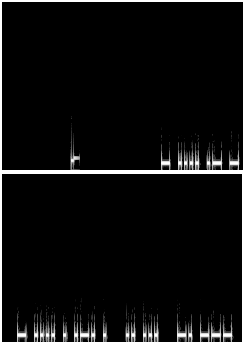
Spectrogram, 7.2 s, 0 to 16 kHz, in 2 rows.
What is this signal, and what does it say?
Morse code, heard as a keyed tone, about 28 wpm, 700 Hz. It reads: THAT THERE IS NO
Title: Sets of 4 Words 28wpm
